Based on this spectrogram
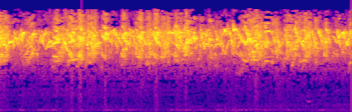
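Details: A flock of dakun and montanus white-eyes in collective ngriwik song, a loud, crowded blur of thin high chirps and rapid trills rising and falling slightly in waves.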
